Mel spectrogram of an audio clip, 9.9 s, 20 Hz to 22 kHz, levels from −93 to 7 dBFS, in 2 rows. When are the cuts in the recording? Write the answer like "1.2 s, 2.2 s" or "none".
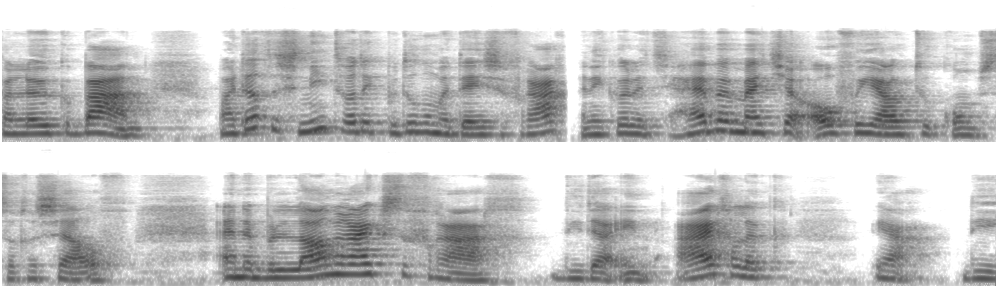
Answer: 2.8 s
